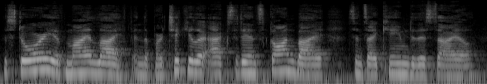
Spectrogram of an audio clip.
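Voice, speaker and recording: A woman playing a commanding exiled duchess and mother in a Shakespeare radio play, speaking formally and deliberately. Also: medium pitch, close to an everyday voice. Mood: gracious, solemn. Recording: noisy recording with ambient sound texture.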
